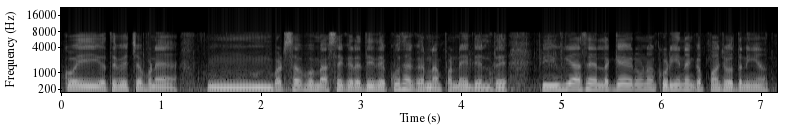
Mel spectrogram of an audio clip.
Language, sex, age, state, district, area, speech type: Dogri, male, 18-30, Jammu and Kashmir, Udhampur, rural, spontaneous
